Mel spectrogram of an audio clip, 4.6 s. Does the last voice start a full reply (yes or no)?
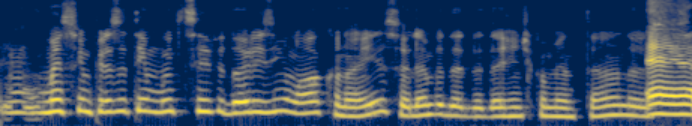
yes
